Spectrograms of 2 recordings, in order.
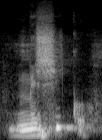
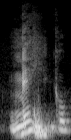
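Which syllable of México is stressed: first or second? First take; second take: second; first. First: The stress is on the second syllable. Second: The stress is on the first syllable. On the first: It represents the reflection of the sun, the moon. "con acento en la I" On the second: It represents what we live. "con acento en la E"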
